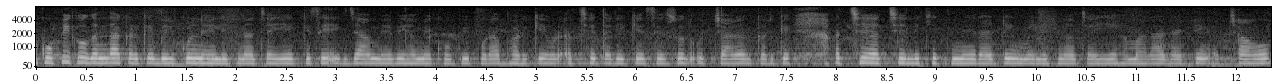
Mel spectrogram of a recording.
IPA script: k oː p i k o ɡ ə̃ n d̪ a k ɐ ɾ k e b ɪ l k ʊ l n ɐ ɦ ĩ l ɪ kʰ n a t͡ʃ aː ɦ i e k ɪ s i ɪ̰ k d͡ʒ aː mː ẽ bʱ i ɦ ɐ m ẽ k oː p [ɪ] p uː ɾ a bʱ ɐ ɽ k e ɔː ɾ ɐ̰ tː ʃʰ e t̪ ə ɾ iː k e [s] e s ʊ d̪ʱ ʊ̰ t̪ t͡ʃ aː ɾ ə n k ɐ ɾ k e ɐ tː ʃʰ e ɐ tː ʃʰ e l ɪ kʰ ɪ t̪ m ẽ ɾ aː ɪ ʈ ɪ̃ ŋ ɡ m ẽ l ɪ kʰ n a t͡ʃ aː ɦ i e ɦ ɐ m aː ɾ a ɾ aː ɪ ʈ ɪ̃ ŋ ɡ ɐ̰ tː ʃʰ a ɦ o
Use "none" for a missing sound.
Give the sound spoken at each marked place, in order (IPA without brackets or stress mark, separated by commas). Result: i, s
